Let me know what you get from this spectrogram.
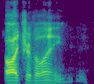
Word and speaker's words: IEEE: The Institute of Electrical and Electronic Engineers, or IEEE, pronounced it IEEE, maintains the networking standards, including Ethernet and wireless standards.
